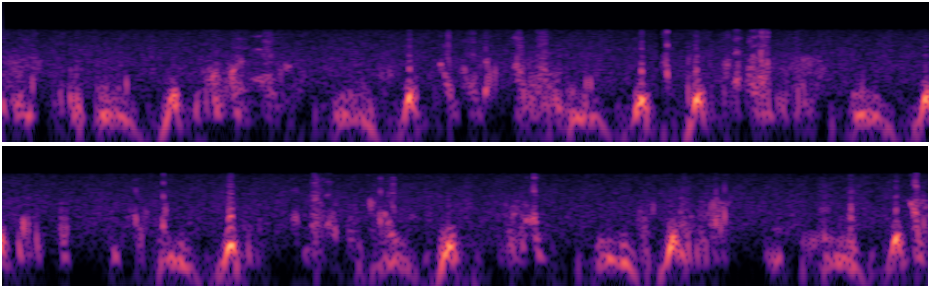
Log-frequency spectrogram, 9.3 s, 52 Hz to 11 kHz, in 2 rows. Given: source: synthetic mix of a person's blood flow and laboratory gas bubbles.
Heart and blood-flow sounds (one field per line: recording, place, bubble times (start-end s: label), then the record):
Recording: Doppler ultrasound of blood flow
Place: precordium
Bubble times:
0.00-0.21 s: bubbles
0.24-0.66 s: bubbles
0.93-1.47 s: bubbles
1.73-1.96 s: bubbles
2.16-2.50 s: bubbles
2.54-2.99 s: bubbles
3.29-3.37 s: bubbles
3.40-4.10 s: bubbles
4.27-4.34 s: bubbles
4.70-4.85 s: bubbles
4.91-5.00 s: bubbles
5.17-5.50 s: bubbles
5.83-5.96 s: bubbles
6.08-6.42 s: bubbles
6.45-6.71 s: bubbles
7.12-7.38 s: bubbles
7.81-7.92 s: bubbles
7.96-8.28 s: bubbles
8.44-8.54 s: bubbles
8.62-8.92 s: bubbles
9.16-9.27 s: bubbles
From the record:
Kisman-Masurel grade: 342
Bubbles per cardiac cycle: rolling drumbeat, 9 or more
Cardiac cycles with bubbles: 100%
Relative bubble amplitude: moderate (0.250 to 0.450)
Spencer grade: 3 (all of the cardiac periods contain showers or single bubble signals, but not dominating or overriding the cardiac motion signals)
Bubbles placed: only in the low amplitude regions of the cardiac cycle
